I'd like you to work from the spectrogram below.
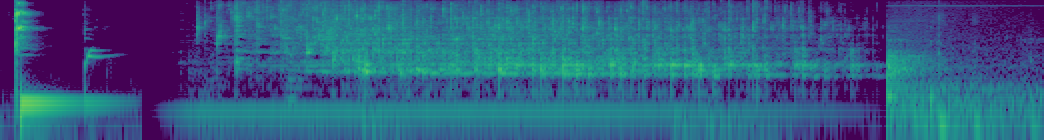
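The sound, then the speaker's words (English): A quick clink, then a steady stream of a drink pouring out for about three seconds, fairly loud, ending with a short splash or knock. No one speaks. “Let's pour one out.”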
